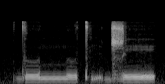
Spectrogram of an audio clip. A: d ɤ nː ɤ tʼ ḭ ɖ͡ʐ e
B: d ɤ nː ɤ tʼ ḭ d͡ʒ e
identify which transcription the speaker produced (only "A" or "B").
A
